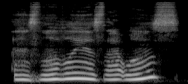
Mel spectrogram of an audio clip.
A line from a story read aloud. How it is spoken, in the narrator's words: he says, a rasp in his voice that Yennefer knows full well means he's more than a little hard in his trousers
